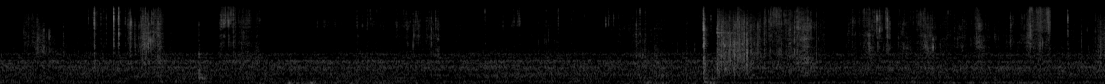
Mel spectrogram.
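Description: Irregular rustling and crunching as something is handled, in short bursts, with the longest and loudest stretch about seven seconds in.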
